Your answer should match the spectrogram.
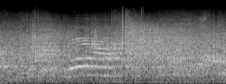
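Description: Shouting voices echoing in an indoor ice hockey rink during live play, with a sharp crack a little past a second in.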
